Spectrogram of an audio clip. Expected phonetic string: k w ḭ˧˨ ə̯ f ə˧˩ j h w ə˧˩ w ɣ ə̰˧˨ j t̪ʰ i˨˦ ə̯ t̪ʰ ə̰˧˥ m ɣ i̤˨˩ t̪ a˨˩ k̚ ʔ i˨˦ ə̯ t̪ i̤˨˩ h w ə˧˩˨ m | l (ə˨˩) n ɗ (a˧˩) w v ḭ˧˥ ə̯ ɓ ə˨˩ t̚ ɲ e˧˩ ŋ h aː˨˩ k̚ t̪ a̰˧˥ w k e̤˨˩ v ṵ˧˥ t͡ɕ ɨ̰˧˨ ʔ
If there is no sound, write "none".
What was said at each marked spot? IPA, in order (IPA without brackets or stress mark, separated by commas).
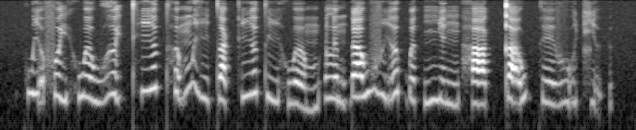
ə̰˧˨, a˨˦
